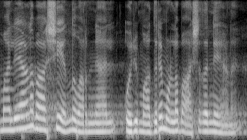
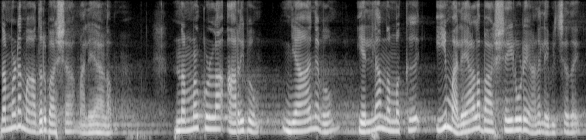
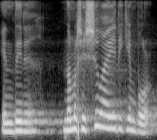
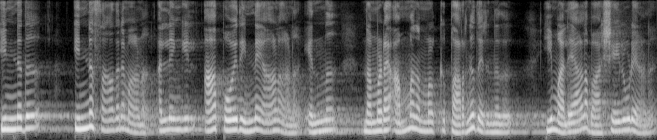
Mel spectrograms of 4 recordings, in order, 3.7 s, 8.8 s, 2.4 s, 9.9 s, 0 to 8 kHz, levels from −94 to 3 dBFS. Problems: echo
